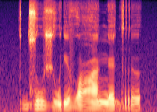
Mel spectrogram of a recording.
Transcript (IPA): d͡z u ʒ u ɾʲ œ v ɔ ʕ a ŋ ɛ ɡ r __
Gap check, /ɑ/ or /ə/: ə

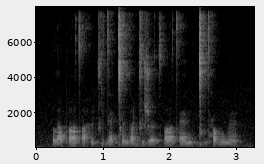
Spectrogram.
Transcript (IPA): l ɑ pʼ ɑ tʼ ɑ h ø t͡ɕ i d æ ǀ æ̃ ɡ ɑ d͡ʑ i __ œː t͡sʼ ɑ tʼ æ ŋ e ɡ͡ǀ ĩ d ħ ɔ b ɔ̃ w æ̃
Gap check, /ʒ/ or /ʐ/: ʐ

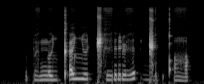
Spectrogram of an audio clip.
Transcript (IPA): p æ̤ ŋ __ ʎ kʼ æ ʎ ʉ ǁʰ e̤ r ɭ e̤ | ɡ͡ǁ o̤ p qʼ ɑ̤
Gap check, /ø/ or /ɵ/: ɵ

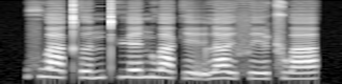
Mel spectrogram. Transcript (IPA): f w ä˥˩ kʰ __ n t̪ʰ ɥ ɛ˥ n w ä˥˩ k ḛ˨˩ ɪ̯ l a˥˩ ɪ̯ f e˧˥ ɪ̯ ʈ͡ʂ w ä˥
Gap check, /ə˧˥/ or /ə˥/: ə˧˥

